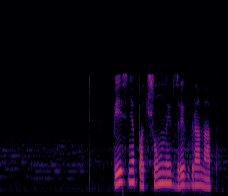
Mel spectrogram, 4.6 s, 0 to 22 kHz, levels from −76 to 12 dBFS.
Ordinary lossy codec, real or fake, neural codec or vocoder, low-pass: none; real; none; 5.4 kHz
